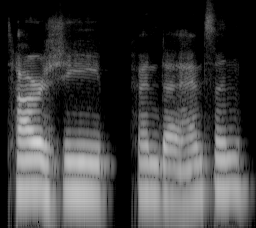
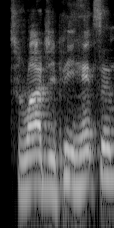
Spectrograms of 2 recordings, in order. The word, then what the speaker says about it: Taraji P. Henson: Oh, it's got Russell Brand, Danny Trejo, Jean-Claude Van Damme, Lucy Lawless, Dolph Lundgren, Michelle Yeoh, Taraji Penda Henson. Taraji P. Henson, bro.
